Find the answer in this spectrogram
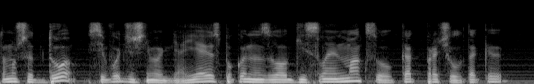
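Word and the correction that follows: Ghislaine: Она, значит, родилась во Франции. И имя у нее французское. И по-французски ее надо произносить Жислен. Жислен Максвелл.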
